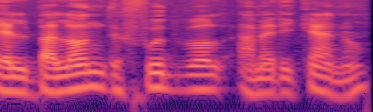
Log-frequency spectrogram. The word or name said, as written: football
